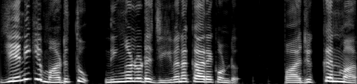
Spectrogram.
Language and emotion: Malayalam, angry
